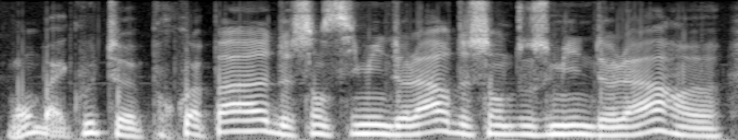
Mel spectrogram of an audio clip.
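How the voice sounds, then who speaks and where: A man's voice: medium pitch, brisk, vocal fry, darkish tone, dry recording. A man hosting a casual screen-share walkthrough, talking to the viewer familiarly and filling nearly every phrase with hesitations. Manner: chatty, fills every phrase with "hein" and "euh". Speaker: crypto channel host.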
